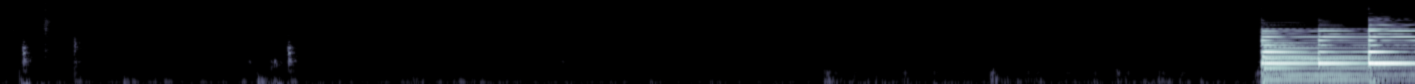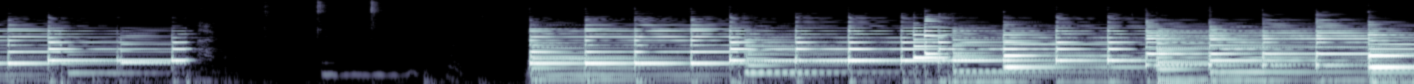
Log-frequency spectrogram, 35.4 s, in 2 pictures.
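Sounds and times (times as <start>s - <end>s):
piano note B: 15.8s - 20.1s, 24.3s - 35.3s.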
